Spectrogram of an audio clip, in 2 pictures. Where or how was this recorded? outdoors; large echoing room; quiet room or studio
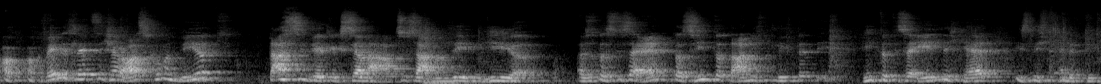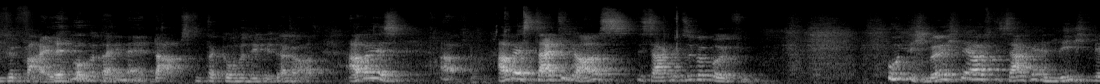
large echoing room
